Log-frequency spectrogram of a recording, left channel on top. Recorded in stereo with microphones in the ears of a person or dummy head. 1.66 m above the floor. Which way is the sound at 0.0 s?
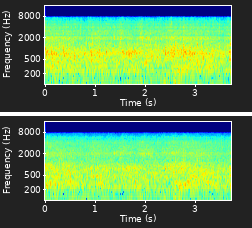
40° left (ahead or behind).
